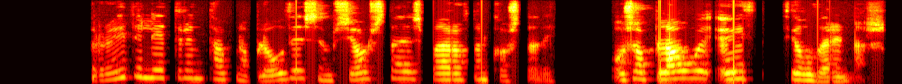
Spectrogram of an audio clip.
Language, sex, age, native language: Icelandic, female, 40-49, Icelandic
